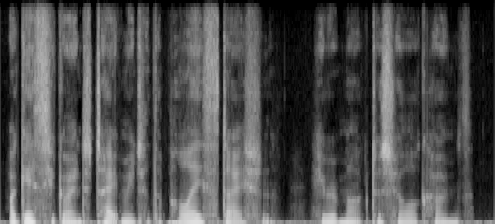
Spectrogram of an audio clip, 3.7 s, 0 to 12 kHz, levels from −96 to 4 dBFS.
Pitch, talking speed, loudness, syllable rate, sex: 160 Hz, 260 wpm, -20 LUFS, 7.5 syllables/s, female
